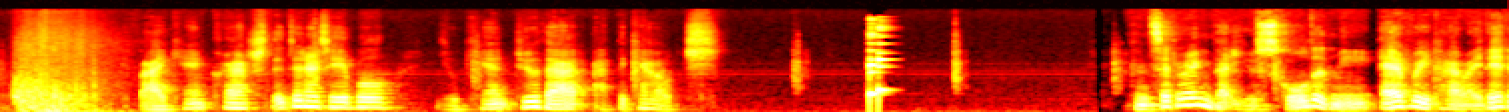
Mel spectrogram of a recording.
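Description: Man performing a young boyfriend, audio roleplay, heavy vocal fry, medium pitch, affectionate, teasing, coaxing, intimate. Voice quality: gravelly, creaky. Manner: playful coaxing, chatty. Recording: loud background noise with clicks. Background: ticking and clicking sounds.

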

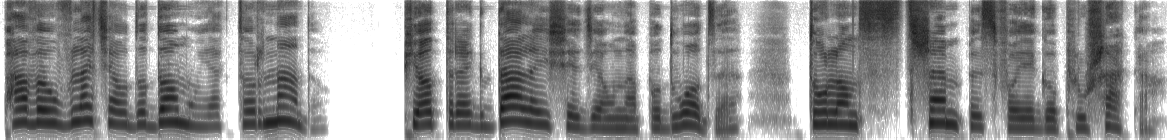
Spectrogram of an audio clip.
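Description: A woman reading a scripted bedtime story for children in an expressive, careful storytelling manner. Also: high-pitched, takes it slowly, no room sound, clean studio sound. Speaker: audiobook narrator.

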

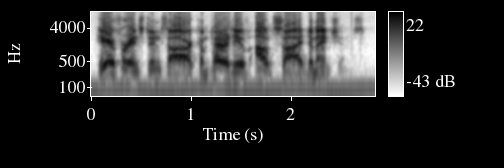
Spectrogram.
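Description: A man's voice: mid-range voice, fairly quick, pushed and bright, soft background music, low-quality recording. An American man narrating a scripted 1960s sales training film in a punchy, persuasive salesman's manner, on a vintage record soundtrack. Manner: punchy, persuasive salesman delivery with rhetorical questions.

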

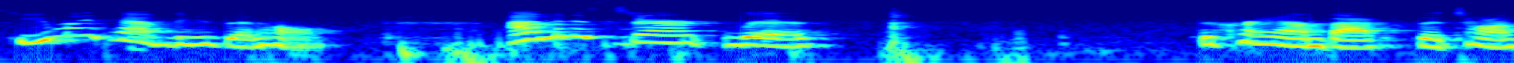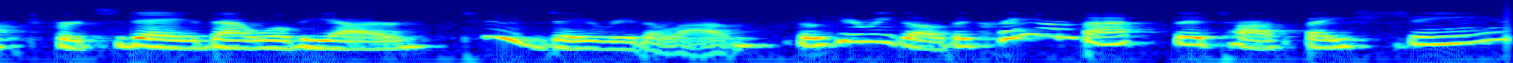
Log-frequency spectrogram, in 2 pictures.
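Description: A woman in her thirties, a teacher reading aloud to young children with an expressive, sing-song delivery, recorded on a handheld-distance device at home. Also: a little high, slightly rough, highs cut off. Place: small room at home, indoors. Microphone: phone or laptop at arm's length.

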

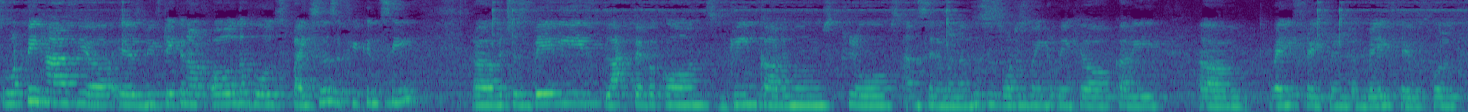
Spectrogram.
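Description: A woman's voice: medium pitch, little pitch movement, moderate pace, distant mic. A woman in her thirties, a chef, patiently talking someone through a cooking demonstration step by step in a large home kitchen. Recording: echoey kitchen with background noise.

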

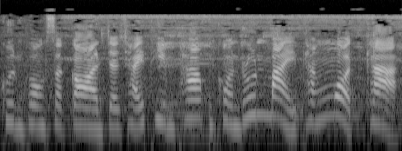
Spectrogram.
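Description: A woman's voice: sits high, quick pace, a crowd in the background. A woman narrating a television news feature from a script in a polite, polished presenter manner.

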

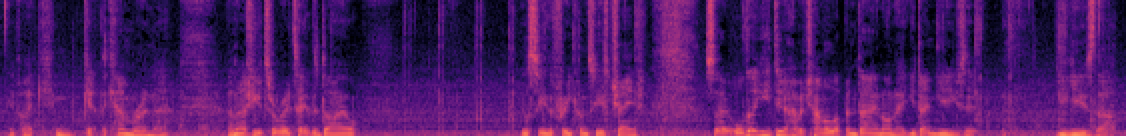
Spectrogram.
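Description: A middle-aged man from the by his talks in a casual, enthusiastic show-and-tell style. His voice sits at an average male pitch. The recording carries noticeable background noise, as if made on a camera in a workshop. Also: darkish tone. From England. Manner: enthusiastic, chatty. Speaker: vlog host showing vintage radio gear. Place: indoor workshop shed. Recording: clearly noisy room background.

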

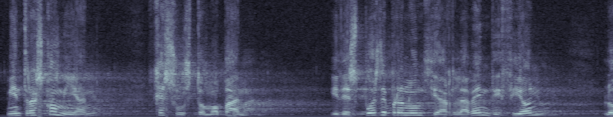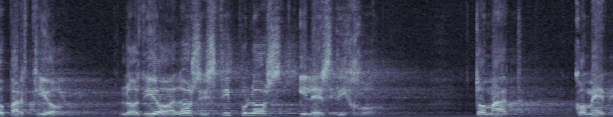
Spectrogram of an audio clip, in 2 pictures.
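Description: Slow, bright-voiced priest in a reverberant church. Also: male voice, a little high. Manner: measured, solemn, pausing between phrases while signing. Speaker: priest reading the Passion. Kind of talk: slow liturgical Gospel reading. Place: church sanctuary, large indoor space. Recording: roomy church reverb, mic at a distance.

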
